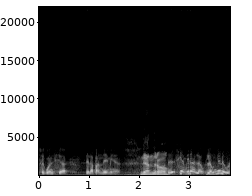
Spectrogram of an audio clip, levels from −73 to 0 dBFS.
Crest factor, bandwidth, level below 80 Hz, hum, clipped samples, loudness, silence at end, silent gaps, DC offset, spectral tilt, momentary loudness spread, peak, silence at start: 16 dB; 5.2 kHz; -54 dBFS; 50 Hz at -50 dBFS; under 0.1%; -27 LUFS; 0 s; none; under 0.1%; -9.5 dB/octave; 12 LU; -12 dBFS; 0 s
